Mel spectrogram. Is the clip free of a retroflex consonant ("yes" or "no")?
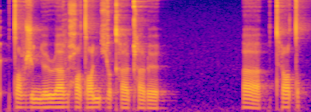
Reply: no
